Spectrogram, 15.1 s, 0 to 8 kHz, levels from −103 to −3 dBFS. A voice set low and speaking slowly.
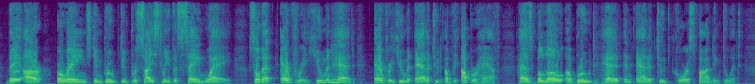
Yes: low, 130 Hz; slow, 125 wpm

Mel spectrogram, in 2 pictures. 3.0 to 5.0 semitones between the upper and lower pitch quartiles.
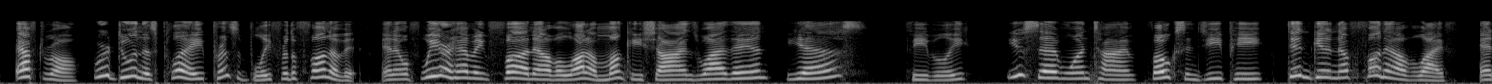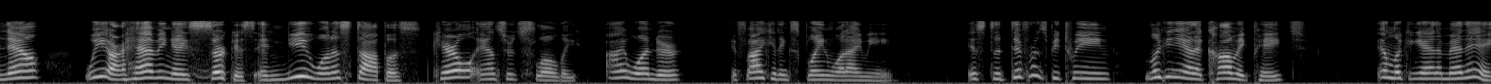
No: wide, 5.5 semitones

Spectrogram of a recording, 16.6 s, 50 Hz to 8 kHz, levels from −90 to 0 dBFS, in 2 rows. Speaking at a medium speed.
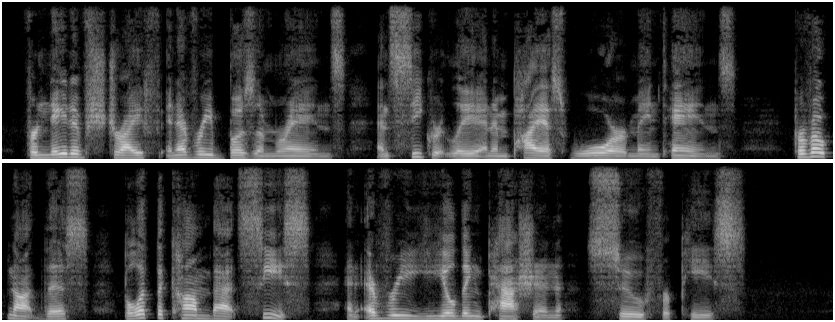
No: slow, 100 wpm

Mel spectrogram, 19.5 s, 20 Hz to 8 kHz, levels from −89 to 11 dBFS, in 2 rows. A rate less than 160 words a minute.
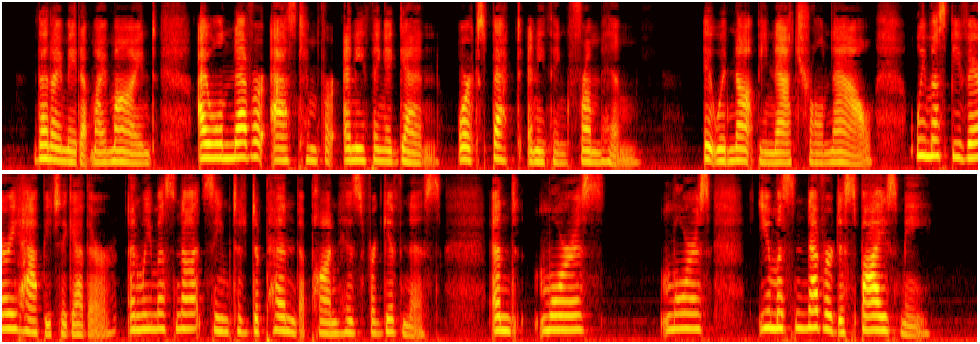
Yes: average, 150 wpm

